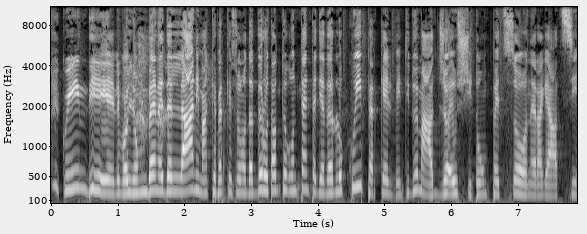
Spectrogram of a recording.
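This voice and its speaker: Hardly any pauses, a fairly quick pace, ordinary pitch variation, and a normal speaking voice. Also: woman, fairly high pitch for a woman. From Puglia, Italy. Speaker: radio host. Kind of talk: casual radio chart show chat. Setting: studio.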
